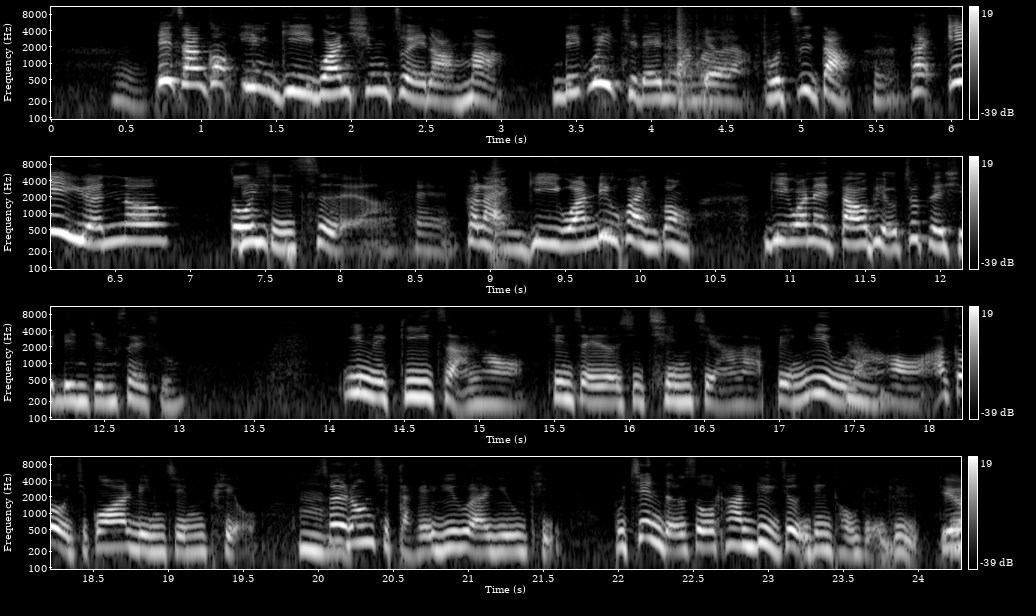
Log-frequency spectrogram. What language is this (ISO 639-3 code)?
zho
